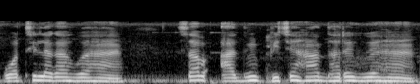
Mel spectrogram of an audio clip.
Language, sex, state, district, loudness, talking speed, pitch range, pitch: Hindi, male, Jharkhand, Palamu, -13 LUFS, 140 wpm, 155-180 Hz, 165 Hz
